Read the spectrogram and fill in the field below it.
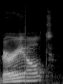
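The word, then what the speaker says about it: Bariault: And just so that I make sure I get your pronunciations right, they're both lawyers out of Seattle, and Ann Bremner and Evan, is it Berryalt?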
